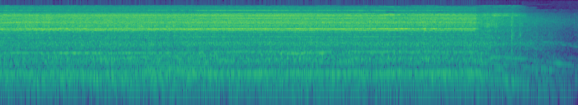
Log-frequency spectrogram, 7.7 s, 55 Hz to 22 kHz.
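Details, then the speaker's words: DIY dual 350 W hub motor electric scooter, rear battery at 35.1 V, both on mode 3, separate displays: both motors give a smooth steady electric whine and coast down cleanly; healthy. "front so you can hear them both of them are working at the same time not in paral not in parallel uh separate both displays are working"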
